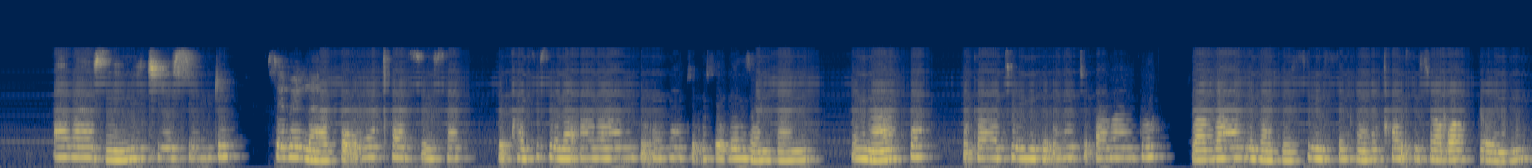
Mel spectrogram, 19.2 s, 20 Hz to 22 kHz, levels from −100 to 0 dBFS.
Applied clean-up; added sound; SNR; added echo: neural separator model SepFormer DNS4.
